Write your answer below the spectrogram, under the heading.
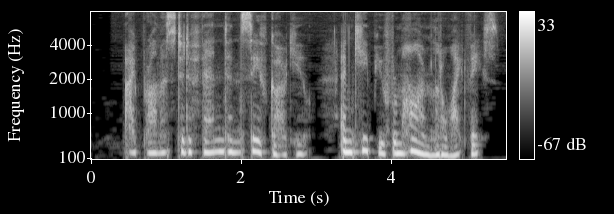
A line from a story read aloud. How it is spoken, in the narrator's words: whispered, fierce and low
